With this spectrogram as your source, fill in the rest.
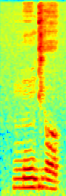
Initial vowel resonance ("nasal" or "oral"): nasal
